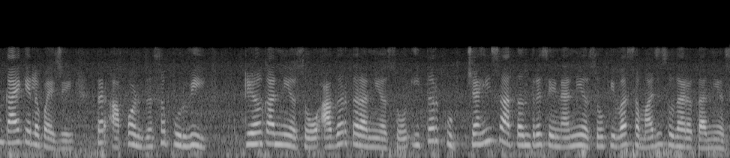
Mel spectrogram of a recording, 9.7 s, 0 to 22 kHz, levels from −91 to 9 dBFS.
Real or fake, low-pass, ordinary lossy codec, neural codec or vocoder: real; 7.2 kHz; none; none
